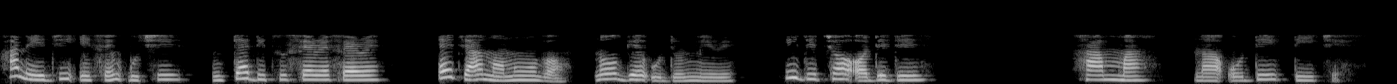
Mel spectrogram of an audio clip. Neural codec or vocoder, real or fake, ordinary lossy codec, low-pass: none; real; AAC, 16 kbps; 7.2 kHz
